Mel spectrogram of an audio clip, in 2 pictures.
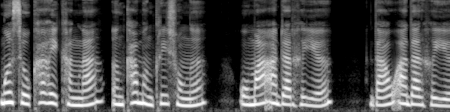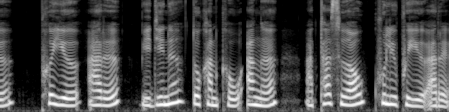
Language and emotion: Bodo, neutral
